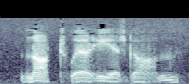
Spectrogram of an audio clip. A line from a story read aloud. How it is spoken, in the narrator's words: he said softly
